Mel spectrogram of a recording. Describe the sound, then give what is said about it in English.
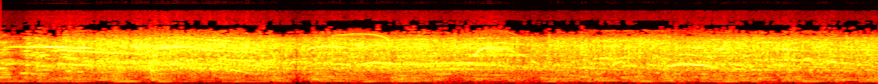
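A loud crowd cheers Fred Allen as he leads a parade, with a band, to the old Town Hall: a dense roar of many voices with scattered whoops, yells and shouts rising above it, sustained at steady volume throughout. “Listen to that crowd cheer Fred Allen as he leads the parade to the old Town Hall.”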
